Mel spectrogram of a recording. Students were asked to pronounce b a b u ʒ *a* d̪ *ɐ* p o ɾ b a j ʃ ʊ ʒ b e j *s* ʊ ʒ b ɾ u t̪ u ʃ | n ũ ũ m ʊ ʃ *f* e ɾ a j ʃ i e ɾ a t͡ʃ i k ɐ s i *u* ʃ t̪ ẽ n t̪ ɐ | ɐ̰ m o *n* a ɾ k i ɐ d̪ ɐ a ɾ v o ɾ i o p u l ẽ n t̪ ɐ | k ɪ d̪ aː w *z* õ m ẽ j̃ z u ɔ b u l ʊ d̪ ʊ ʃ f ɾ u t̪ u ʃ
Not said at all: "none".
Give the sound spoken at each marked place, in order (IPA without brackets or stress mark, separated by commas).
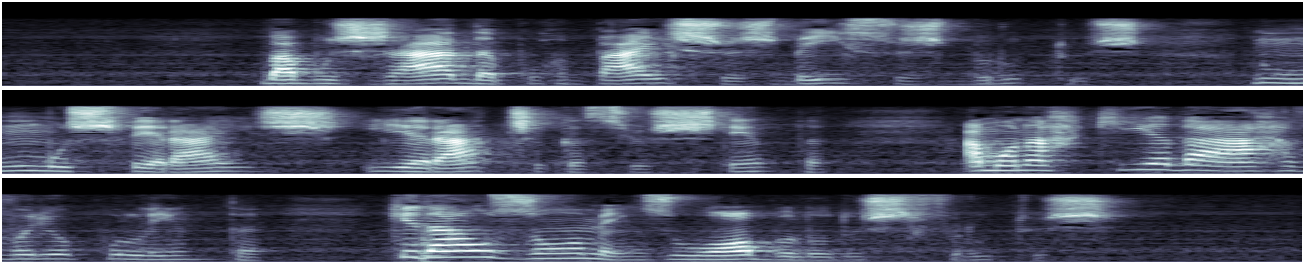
a, ɐ, s, f, o, n, z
